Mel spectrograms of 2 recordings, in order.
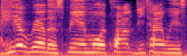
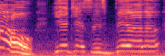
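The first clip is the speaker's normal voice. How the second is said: ordinary talk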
